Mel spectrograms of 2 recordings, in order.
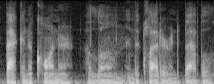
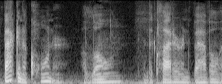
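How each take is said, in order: First: It is read with moderate, restrained expression. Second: It is read with heavy, dramatic expression. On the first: Both the sound and the meaning of the line come through. The speaker calls it right. "Somewhere in between the two is the poem" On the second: The reader's interpretation is imposed on the line. The speaker calls it wrong. "some other histrionic interpretation"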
